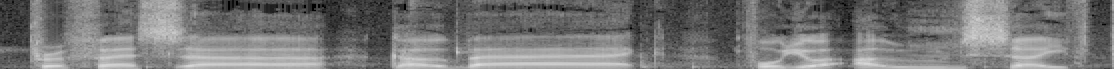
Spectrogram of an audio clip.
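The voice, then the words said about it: Spooky ghostly voice. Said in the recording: “doing that stupid ghostly voice”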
